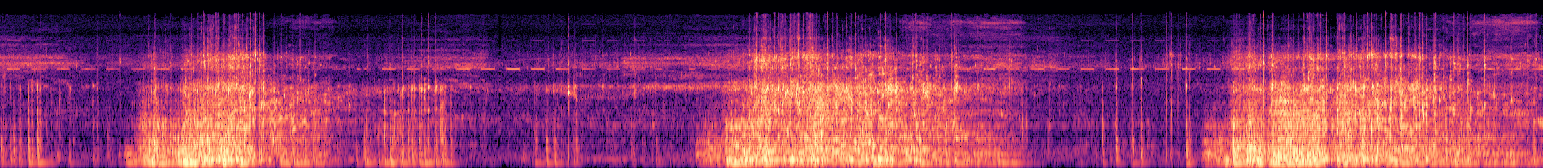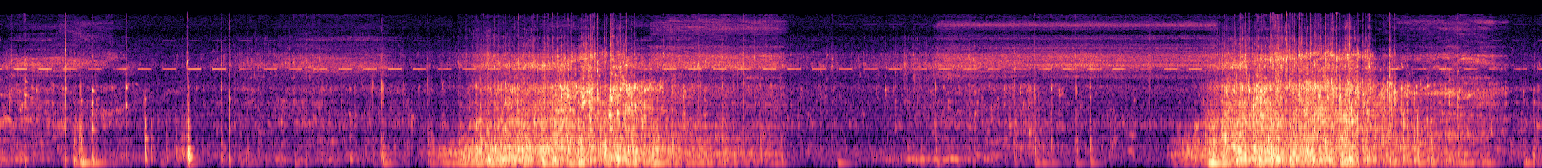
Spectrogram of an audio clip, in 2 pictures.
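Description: A scuba diver breathing through a regulator underwater: exhaled bubbles rush out in five bursts of two to four seconds each, about every six seconds, with quieter gaps between breaths.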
